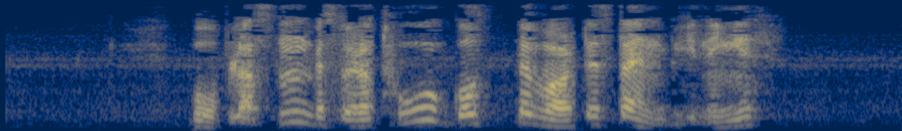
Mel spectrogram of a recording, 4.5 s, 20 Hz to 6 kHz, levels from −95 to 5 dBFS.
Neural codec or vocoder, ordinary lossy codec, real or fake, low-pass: vocoder, 22.05 kHz, 80 mel bands, Vocos; MP3, 24 kbps; fake; 5.4 kHz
